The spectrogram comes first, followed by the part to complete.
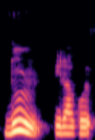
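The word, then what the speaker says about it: null: 0은 독일어로 눌이라고 읽습니다. 우 뒤에 자음이 두 개가 들어왔습니다. 그러면 이 우는 길게 발음해야 될까요? 짧게 발음해야 될까요? 모음 뒤에 자음이 두 개가 오는 경우 모음은 짧게 발음합니다. 그래서 눌이라고 발음하시면 됩니다.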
